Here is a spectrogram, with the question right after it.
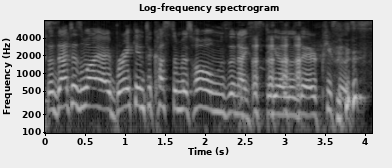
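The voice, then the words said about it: Swedish accent. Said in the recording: “This is ... actual accent. ... this is my actual accent. It is a Swedish accent, but it only comes out occasionally.”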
